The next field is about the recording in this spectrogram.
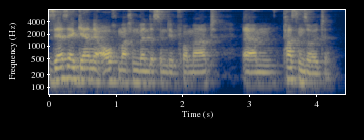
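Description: Male voice at medium pitch, moderate pace and fairly even intonation, with audible room echo. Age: 20s. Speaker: startup co-founder. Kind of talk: interview conversation.

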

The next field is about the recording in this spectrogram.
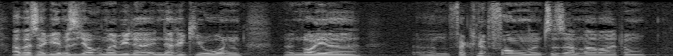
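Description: At a medium pitch, a man speaks in a dark, mellow tone with monotone, flat intonation and long, frequent pauses. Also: moderate pace. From Wetzlar, central Hesse, Germany. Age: 40s. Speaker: professor, university vice president. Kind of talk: interview. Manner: hesitant, many filler sounds.

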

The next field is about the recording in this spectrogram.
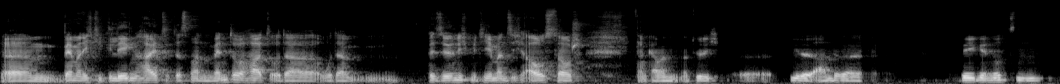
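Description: Monotone, flat intonation at a moderate pace, with long, frequent pauses. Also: man, very deep, low pitch for a man. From Germany, Rhine-Main area. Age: 50s. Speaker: football coach. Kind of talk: interview. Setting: remote call.

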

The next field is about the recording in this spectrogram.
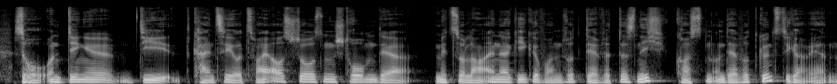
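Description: Speaking at a fairly slow pace, a man with a fairly low pitch and a dark, mellow tone uses ordinary pitch variation, recorded very cleanly over a silent background. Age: 40s. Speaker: small party politician, teacher. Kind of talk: political interview.

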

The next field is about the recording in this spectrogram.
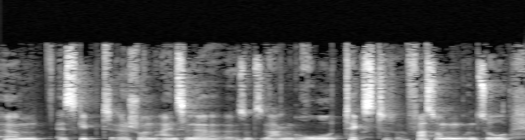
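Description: Speaking very slowly, a man with a dark, mellow tone and a fairly high pitch uses ordinary pitch variation. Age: 40s. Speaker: theatre musician and cabaret artist. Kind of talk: casual chat.

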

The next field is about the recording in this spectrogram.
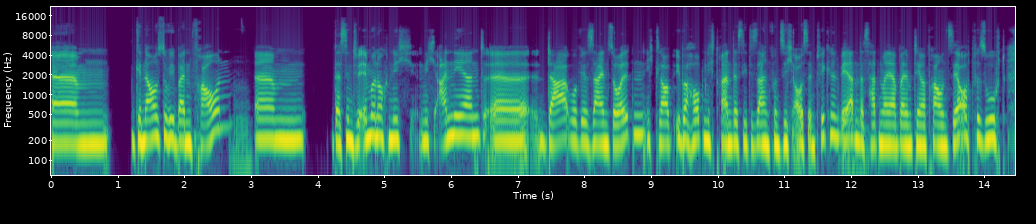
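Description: Against a quiet background, a woman talks at a fairly slow pace in a medium pitch, with ordinary pitch variation and very even loudness. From Bavaria, Augsburg. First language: not German (speaking German). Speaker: founder of a social enterprise. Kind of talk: interview. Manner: hesitant with many fillers.

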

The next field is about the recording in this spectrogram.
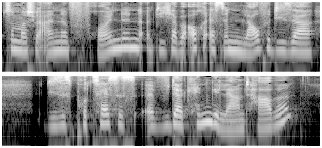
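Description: The speaker has a plain, everyday voice. The delivery is fairly quick, with ordinary pitch variation. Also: woman, medium pitch for a woman. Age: 50s. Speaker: biochemist and company founder. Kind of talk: casual interview.

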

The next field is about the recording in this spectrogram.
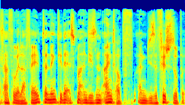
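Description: In a fairly low voice, a man speaks at a moderate pace with ordinary pitch variation. His tone is dark, mellow and somewhat breathy. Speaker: podcast host. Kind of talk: casual interview. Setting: studio.

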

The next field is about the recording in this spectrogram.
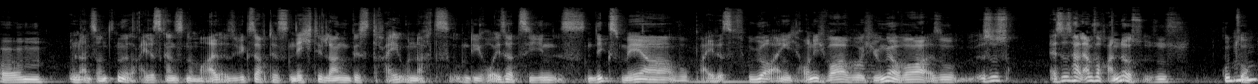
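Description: A man speaks at a moderate pace in a fairly low pitch with lively intonation. It is a plain, everyday voice. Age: 30s. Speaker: amateur marathon runner. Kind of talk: interview.

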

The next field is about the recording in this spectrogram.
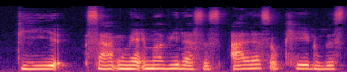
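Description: A woman at a medium pitch, dark and mellow in tone, at a fairly slow pace. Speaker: spiritual podcast host. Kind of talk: casual monologue. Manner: improvised, flowing.

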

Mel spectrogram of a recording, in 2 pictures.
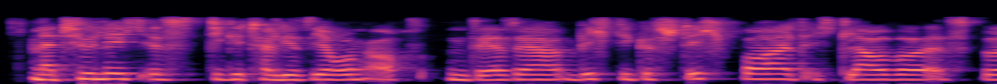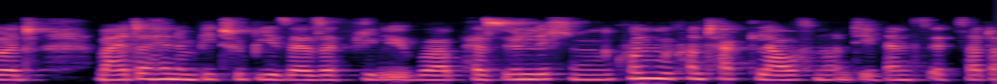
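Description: A woman's fairly high voice, flat and monotone, at a moderate pace with hardly any pauses. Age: 20s. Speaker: field marketer. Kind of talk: interview.

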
